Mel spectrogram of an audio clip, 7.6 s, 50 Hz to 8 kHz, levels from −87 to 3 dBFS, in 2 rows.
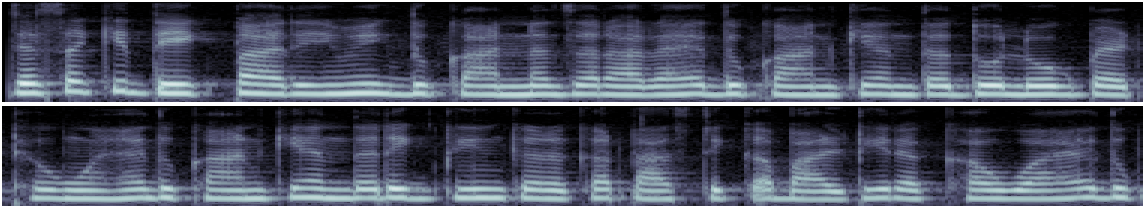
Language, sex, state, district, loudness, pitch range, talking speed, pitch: Hindi, female, Bihar, Katihar, -18 LUFS, 205-225 Hz, 275 wpm, 215 Hz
